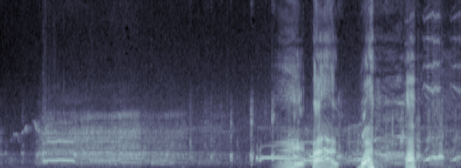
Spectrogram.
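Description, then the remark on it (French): A steady electronic drone gives way to a burst of sharp, rising-and-falling synthetic clucks from electronic hens, several in quick succession, loud, like hens squawking. “C'est des poules électroniques, c'est pour ça.”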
